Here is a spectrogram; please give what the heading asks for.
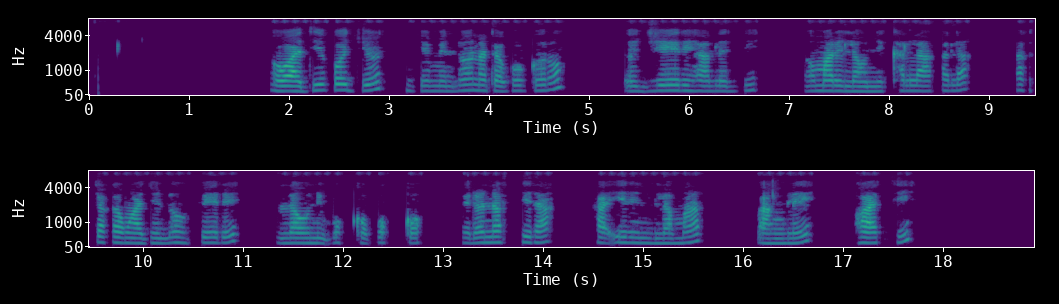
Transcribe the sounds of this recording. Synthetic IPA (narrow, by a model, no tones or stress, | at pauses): ɗɔwadikod͡ʒɔn | d͡ʒɛmɛnɗɔnataɡɔɡːɔɾɔ | ɗɔd͡ʒeɾiɦaledːi | ɗɔmaɾilawnikʰalakala | ʔakt͡ʃakamad͡ʒinɗɔnfɛɾɛ | lawniɓɔkʰːɔɓɔkːɔ | ɓɛɗɔnaftiɾa | haʔiɾinlamaɾ | ɓaŋlɛ | wati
